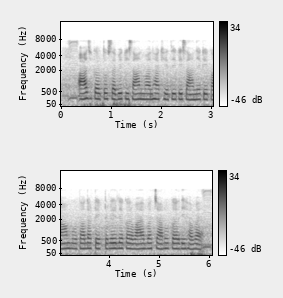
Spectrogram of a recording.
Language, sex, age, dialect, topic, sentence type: Chhattisgarhi, female, 25-30, Western/Budati/Khatahi, agriculture, statement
